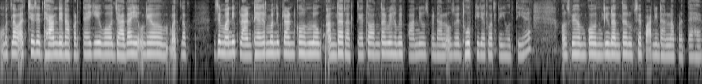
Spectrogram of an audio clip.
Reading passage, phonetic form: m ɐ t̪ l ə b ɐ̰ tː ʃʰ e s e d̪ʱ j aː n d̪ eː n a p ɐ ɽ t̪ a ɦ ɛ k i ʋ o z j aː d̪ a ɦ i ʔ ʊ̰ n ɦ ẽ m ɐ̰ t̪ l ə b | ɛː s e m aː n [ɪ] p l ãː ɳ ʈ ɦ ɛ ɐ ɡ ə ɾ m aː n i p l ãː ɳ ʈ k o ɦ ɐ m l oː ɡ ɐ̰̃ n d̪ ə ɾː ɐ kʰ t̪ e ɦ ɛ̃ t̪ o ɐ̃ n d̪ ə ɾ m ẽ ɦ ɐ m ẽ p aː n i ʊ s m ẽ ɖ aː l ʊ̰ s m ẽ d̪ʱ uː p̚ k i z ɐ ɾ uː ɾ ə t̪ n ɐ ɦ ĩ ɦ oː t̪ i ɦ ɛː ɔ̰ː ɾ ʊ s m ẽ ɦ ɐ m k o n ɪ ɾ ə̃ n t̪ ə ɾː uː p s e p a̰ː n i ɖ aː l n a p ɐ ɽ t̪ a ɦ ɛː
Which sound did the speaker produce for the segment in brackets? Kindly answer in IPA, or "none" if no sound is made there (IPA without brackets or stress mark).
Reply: i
